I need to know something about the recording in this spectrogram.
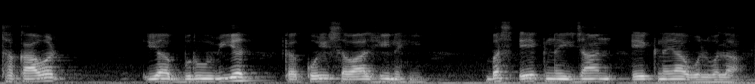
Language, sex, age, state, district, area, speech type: Urdu, male, 18-30, Uttar Pradesh, Balrampur, rural, spontaneous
